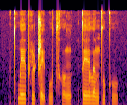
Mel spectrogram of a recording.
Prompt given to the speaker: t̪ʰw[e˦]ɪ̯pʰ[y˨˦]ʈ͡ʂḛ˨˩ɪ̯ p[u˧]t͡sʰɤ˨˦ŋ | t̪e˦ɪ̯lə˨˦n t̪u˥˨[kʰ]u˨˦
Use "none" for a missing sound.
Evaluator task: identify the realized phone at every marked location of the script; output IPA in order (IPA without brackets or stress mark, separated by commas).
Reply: e˦, y˨˦, u˥˨, kʰ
